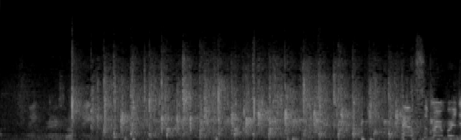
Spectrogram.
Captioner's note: applause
